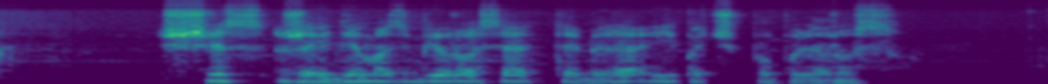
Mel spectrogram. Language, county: Lithuanian, Telšiai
